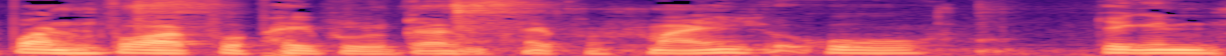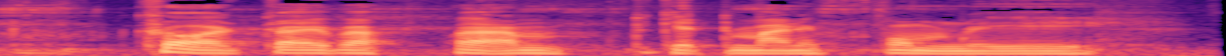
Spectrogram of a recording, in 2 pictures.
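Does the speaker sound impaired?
Yes: deafness; asks others to speak slowly, struggles when people talk quickly.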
